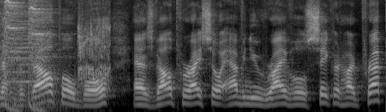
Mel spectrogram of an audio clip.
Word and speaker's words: Valparaiso: We are back with the pandemic version of the Valpo Bowl as Valparaiso Avenue rivals Sacred Heart Prep and Menlo play their final football games for this season.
